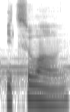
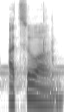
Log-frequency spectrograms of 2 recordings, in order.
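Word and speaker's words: 撥音: It was Hitsuon. Hitsuon is what we hit today by accident. Oh, Hatsuon. Yeah, I said Hitsuon again. Hatsuon. That's the mistake that I made. Hitsuon instead of Hatsuon.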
